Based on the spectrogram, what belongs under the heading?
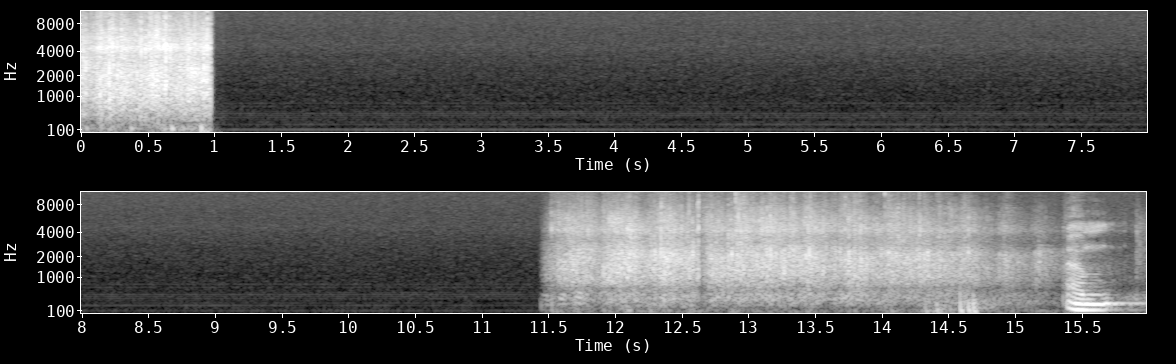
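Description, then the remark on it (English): A brief burst of clapping cuts off into a long silence, then an audience breaks into sustained, dense applause for several seconds before a voice starts speaking as it fades. “But for now, can I ask you guys to give these folks a massive round of applause?”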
